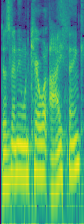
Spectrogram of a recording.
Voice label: question, male; Garry's Mod; hl2

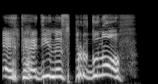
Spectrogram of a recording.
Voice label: warn hunter, russian, Survivor Voice Producer

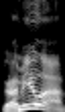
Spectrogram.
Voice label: Warn Charger, russian; Gambler

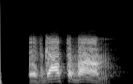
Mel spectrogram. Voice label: radio bot bomb pick, swat; Global Offensive; player vo

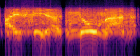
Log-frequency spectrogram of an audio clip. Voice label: on a roll brag, balkan; Counter-Strike Global Offensive

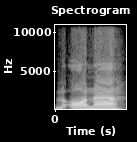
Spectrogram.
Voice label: Khmer Order; Beyond the Sword; Units

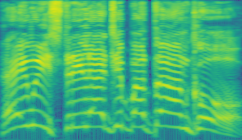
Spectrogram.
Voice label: battlecry tank, russian; Gambler

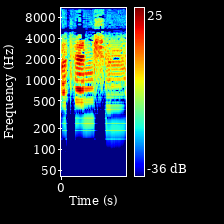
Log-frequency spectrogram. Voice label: "attention", radiovoice; Garry's Mod; hl2; overwatch

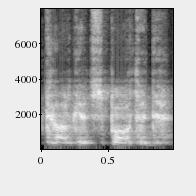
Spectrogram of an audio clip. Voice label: radio enemy spotted, player vo sas

